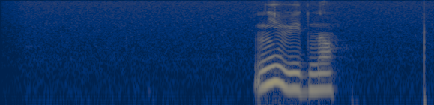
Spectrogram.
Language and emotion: Russian, neutral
